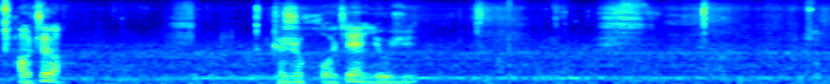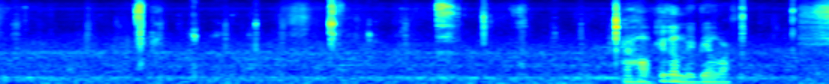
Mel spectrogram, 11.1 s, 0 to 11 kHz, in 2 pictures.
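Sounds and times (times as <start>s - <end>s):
steady low hum: 0.0s - 11.0s
person chewing: 1.1s - 1.8s, 3.1s - 11.0s
mouth clicks and smacks: 4.6s - 9.8s.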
